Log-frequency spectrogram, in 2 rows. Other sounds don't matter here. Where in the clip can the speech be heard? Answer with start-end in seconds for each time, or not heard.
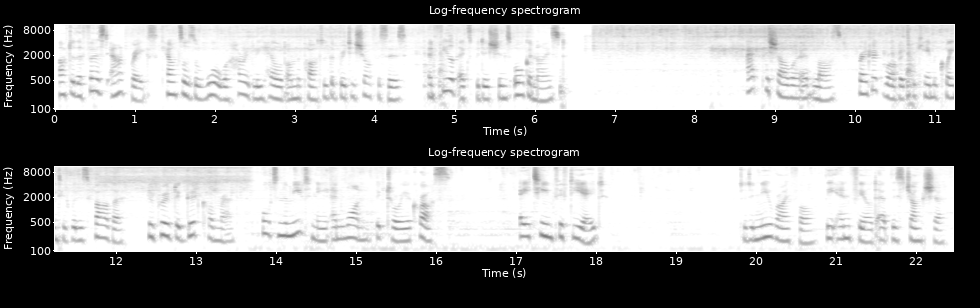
0.1-6.5, 8.6-18.1, 19.8-22.4.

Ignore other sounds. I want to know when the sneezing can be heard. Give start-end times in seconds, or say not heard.
not heard.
